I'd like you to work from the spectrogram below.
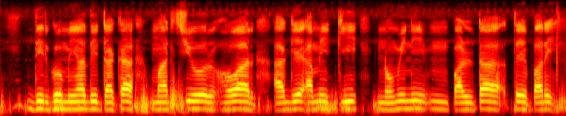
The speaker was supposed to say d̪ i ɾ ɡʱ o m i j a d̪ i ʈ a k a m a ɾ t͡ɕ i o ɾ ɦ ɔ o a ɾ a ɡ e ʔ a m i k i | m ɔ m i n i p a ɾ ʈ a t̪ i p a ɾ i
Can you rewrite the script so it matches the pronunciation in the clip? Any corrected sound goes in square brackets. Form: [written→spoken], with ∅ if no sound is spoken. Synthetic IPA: d̪ i ɾ ɡʱ o m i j a d̪ i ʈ a k a m a ɾ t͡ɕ i o ɾ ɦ ɔ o a ɾ a ɡ e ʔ a m i k i | [m→n] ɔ m i n i p a [ɾ→l] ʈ a t̪ [i→e] p a ɾ i

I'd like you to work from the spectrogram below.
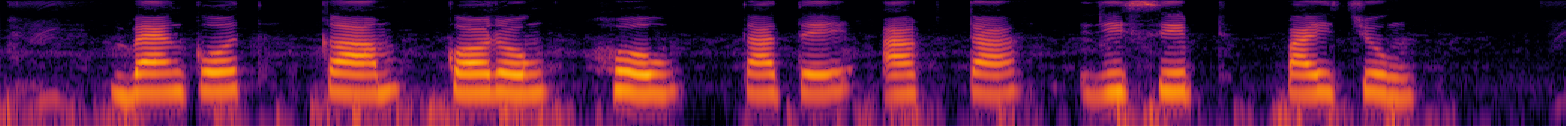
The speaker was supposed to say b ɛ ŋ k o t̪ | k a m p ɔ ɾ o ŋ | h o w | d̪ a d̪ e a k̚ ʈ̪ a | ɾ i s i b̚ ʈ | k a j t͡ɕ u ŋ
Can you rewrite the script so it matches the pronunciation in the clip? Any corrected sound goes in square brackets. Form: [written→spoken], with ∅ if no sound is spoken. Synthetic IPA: b ɛ ŋ k o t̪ | k a m [p→k] ɔ ɾ o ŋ | h o w | [d̪→t̪] a [d̪→t̪] e a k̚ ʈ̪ a | ɾ i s i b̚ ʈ | [k→p] a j t͡ɕ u ŋ

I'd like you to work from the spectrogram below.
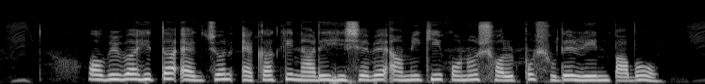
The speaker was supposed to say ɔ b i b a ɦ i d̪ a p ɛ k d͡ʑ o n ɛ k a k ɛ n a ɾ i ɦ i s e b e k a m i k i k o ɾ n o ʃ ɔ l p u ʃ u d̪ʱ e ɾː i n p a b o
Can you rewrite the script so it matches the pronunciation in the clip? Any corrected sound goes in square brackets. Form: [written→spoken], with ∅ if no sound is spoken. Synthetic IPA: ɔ b i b a ɦ i [d̪→t̪] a [p→ʔ] ɛ k d͡ʑ o n ɛ k a k [ɛ→i] n a ɾ i ɦ i [s→ʃ] e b e [k→ʔ] a m i k i k o [ɾ→∅] n o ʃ ɔ l p [u→o] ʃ u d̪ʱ e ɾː i n p a b o

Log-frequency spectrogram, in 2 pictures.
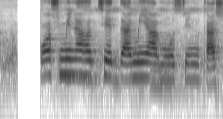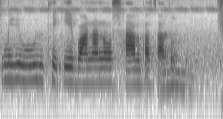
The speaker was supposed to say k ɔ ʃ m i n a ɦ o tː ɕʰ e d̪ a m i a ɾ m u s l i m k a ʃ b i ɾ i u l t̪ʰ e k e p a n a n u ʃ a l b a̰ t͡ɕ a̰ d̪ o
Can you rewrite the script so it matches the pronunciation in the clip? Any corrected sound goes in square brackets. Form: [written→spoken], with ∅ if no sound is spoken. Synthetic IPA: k ɔ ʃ m i n a ɦ o tː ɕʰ e d̪ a m i a ɾ m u s l i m k a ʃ [b→m] i ɾ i u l t̪ʰ e k e [p→b] a n a n [u→o] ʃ a l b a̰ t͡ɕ a̰ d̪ o

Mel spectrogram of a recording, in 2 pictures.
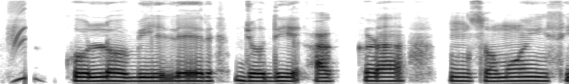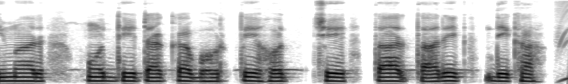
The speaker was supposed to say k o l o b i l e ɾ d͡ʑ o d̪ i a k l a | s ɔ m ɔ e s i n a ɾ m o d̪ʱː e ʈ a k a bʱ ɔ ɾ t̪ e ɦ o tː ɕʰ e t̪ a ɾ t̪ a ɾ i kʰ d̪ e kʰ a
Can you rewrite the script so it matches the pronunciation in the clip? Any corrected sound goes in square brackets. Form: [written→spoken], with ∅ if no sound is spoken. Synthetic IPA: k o l o b i l e ɾ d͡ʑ o d̪ i a k [l→ɽ] a | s ɔ m ɔ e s i [n→m] a ɾ m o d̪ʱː e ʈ a k a bʱ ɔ ɾ t̪ e ɦ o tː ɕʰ e t̪ a ɾ t̪ a ɾ i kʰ d̪ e kʰ a

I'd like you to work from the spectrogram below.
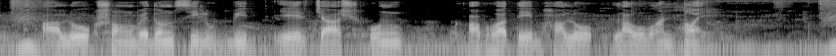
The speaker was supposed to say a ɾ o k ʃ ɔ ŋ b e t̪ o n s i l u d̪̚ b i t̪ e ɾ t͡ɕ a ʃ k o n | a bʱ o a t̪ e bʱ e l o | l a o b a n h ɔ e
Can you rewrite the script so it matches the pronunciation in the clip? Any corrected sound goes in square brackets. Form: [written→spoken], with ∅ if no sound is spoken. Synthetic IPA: a [ɾ→l] o k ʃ ɔ ŋ b e [t̪→d̪] o n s i l u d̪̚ b i [t̪→d̪] e ɾ t͡ɕ a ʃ k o n | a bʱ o a t̪ e bʱ [e→a] l o | l a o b a n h ɔ e

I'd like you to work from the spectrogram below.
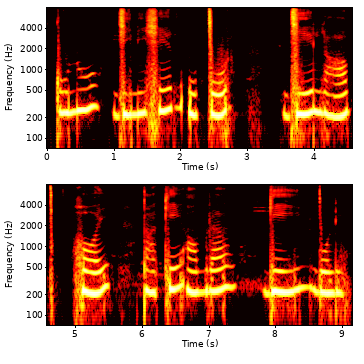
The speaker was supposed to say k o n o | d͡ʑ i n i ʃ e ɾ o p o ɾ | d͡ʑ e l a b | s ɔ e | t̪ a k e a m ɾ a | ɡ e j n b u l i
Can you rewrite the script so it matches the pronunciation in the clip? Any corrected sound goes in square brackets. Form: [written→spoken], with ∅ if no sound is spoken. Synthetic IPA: k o n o | d͡ʑ i n i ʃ e ɾ [o→u] p o ɾ | d͡ʑ e l a b | [s→h] ɔ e | t̪ a k e a m ɾ a | ɡ e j n b [u→o] l i

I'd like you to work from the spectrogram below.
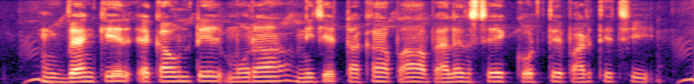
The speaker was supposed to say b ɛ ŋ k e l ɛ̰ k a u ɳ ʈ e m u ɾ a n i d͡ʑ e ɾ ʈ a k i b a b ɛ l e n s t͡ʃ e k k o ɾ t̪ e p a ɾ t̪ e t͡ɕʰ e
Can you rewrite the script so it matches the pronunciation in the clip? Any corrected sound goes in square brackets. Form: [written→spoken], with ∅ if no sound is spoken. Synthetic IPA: b ɛ ŋ k e [l→ɾ] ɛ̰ k a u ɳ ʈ e m [u→o] ɾ a n i d͡ʑ e ɾ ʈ a k [i→a] b a b ɛ l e n s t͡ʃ e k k o ɾ t̪ e p a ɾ t̪ e t͡ɕʰ [e→i]

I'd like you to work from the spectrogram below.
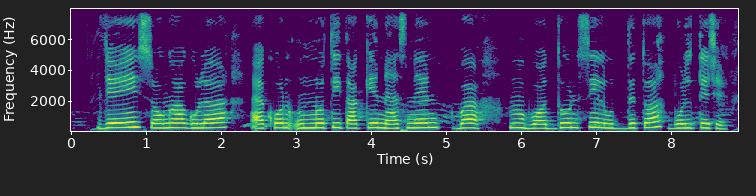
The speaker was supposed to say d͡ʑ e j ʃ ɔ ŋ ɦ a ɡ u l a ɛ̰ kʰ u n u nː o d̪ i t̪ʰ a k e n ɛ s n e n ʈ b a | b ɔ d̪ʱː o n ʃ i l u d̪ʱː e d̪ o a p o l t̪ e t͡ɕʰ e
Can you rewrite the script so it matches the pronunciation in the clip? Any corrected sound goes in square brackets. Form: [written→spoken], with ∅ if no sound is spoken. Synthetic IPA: d͡ʑ e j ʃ ɔ ŋ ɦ a ɡ u l a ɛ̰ kʰ [u→o] n u nː o [d̪→t̪] i [t̪ʰ→t̪] a k e n ɛ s n e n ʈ b a | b ɔ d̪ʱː o n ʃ i l u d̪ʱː e [d̪→t̪] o a [p→b] o l t̪ e t͡ɕʰ e

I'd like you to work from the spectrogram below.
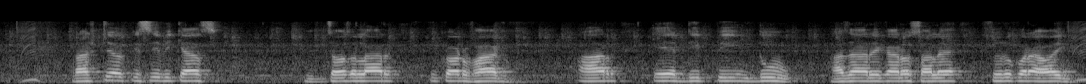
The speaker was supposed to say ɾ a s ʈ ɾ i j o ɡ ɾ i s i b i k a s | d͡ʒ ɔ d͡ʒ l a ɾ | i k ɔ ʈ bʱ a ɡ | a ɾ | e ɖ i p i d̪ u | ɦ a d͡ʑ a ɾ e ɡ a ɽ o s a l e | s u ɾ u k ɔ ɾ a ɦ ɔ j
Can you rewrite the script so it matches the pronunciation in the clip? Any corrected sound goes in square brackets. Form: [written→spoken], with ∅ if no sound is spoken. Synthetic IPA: ɾ a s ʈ ɾ i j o [ɡ→k] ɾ i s i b i k a s | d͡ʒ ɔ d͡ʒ l a ɾ | i k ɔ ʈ bʱ a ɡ | a ɾ | e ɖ i p i d̪ u | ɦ a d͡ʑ a ɾ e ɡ a [ɽ→ɾ] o s a l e | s u ɾ u k ɔ ɾ a ɦ ɔ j

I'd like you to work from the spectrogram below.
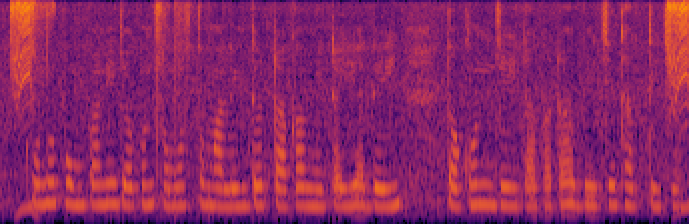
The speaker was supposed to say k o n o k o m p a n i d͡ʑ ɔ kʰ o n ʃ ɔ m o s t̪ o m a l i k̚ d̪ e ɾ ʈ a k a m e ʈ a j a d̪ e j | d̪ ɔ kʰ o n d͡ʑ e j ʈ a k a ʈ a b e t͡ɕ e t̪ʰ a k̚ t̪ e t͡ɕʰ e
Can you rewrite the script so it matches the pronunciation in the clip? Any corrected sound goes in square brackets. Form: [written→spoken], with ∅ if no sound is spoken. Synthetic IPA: k o n o k o m p a n i d͡ʑ ɔ kʰ o n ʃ ɔ m o s t̪ o m a l i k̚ d̪ e ɾ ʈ a k a m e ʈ a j a d̪ e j | [d̪→t̪] ɔ kʰ o n d͡ʑ e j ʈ a k a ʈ a b e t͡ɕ e t̪ʰ a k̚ t̪ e t͡ɕʰ e

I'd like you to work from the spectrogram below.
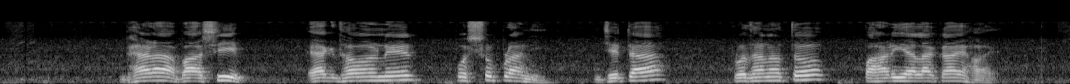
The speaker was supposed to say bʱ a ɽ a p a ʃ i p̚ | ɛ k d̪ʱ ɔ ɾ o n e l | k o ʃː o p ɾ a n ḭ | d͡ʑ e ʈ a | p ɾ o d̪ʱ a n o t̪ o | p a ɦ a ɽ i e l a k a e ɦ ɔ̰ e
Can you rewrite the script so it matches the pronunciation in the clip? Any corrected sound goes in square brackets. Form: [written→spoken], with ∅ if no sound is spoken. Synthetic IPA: bʱ [a→ɛ] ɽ a [p→b] a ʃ i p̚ | ɛ k d̪ʱ ɔ ɾ o n e [l→ɾ] | [k→p] o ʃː o p ɾ a n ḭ | d͡ʑ e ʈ a | p ɾ o d̪ʱ a n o t̪ o | p a ɦ a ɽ i e l a k a e ɦ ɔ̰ e

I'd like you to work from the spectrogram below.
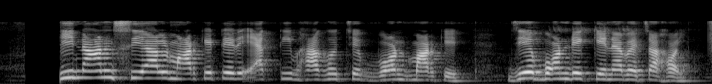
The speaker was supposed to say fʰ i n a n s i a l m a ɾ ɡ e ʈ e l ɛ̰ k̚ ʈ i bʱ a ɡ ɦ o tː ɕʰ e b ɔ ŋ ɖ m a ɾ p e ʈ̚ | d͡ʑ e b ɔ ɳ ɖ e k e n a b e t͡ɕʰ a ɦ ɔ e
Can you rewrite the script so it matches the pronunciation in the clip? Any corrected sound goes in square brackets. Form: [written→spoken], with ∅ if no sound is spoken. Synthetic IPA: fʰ i n a n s i a l m a ɾ [ɡ→k] e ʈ e [l→ɾ] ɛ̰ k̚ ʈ i bʱ a ɡ ɦ o tː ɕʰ e b ɔ [ŋ→ɳ] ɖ m a ɾ [p→k] e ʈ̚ | d͡ʑ e b ɔ ɳ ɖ e k e n a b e [t͡ɕʰ→t͡ɕ] a ɦ ɔ e

